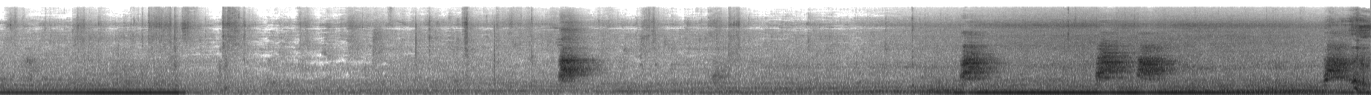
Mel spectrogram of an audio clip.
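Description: Twin-tub washing machine's wash motor humming steadily. It stops about two seconds in and starts again about nine seconds in. A dog barks several times: once sharply near the middle, then a few more times while the machine runs.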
